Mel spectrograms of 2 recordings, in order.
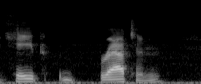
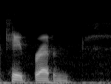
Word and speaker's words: Cape Breton: As for Garden City, got to mention them as they are in Cape Bratton or Cape Breton is I believe how it's pronounced for a tournament this upcoming weekend for themselves.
